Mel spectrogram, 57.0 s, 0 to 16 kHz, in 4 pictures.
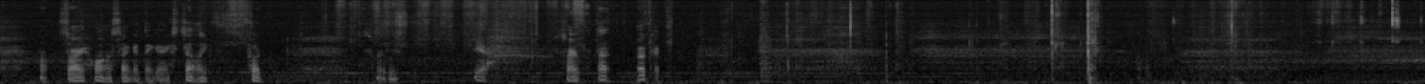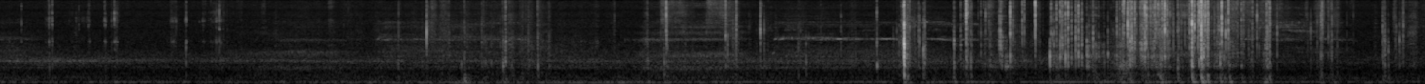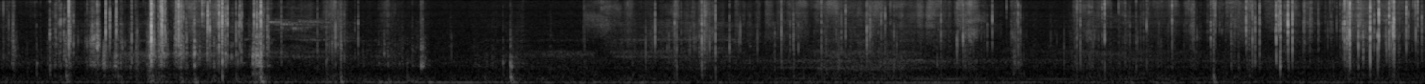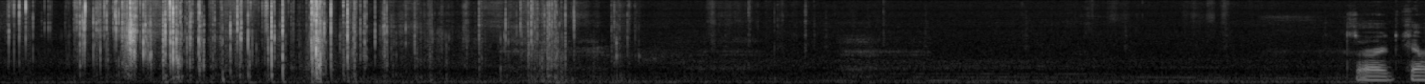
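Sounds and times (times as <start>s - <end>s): rustling and handling: 2.0s - 16.7s, 17.5s - 49.2s
wrappers tearing and crinkling: 20.7s - 32.4s, 34.4s - 49.2s.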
